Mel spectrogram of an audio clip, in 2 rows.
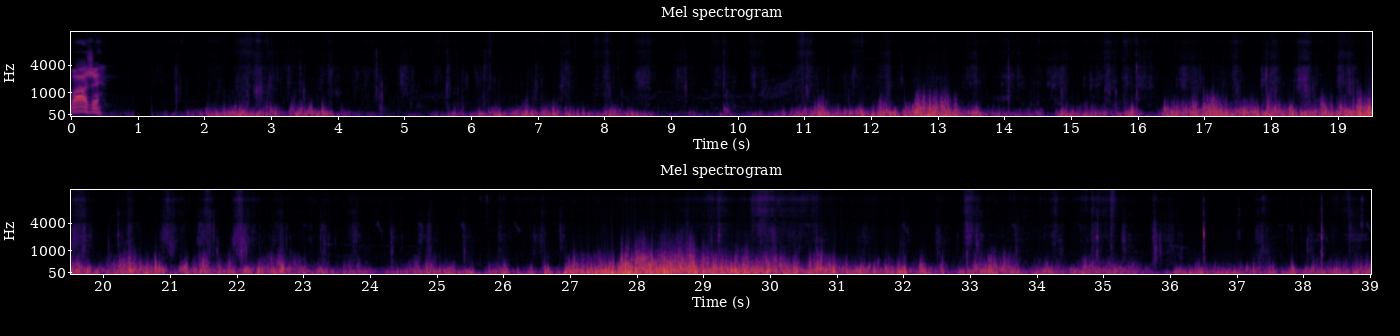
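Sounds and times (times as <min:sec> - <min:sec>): footsteps crunching dry grass: 0:01.2 - 0:39.0
wind rumbling on microphone: 0:01.3 - 0:39.0.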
